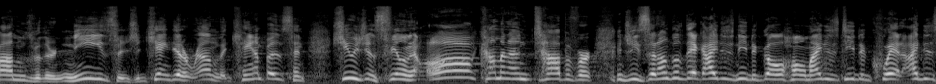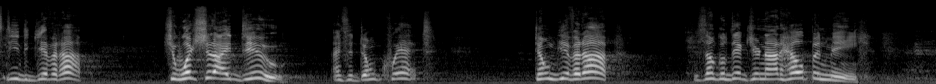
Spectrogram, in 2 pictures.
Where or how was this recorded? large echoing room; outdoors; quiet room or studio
large echoing room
